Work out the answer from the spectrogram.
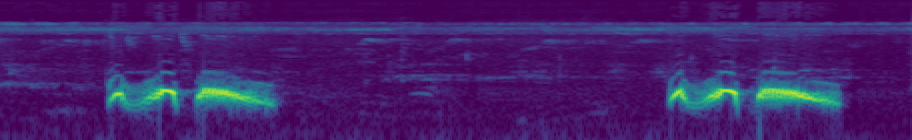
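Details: Two low, mellow spotted dove calls nearly three seconds apart, each a quick quavering coo then a sustained coo that drops slightly in pitch, in near silence.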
